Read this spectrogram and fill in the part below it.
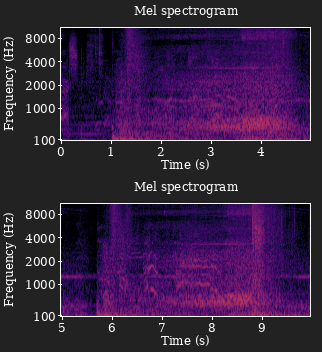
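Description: Magic blasts burst with loud whooshing hits.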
